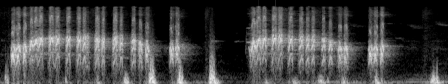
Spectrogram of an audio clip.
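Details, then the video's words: Yellow-vented bulbul (trucukan) in the long rapid "ropel panjang" style, used as a lure to make other birds answer; loud, fast, chattering runs of bubbly notes, two long bursts with a few sharp clicks between. "trucukan gacor ROPEL PANJANG buat pancingan trucukan agar bunyi jadikan burung trucuk gacor NYAUT"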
